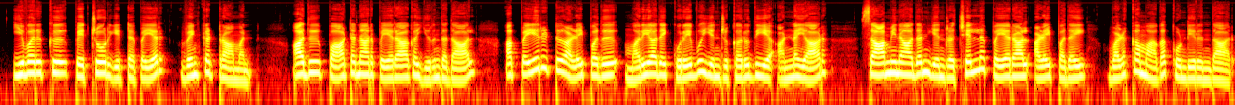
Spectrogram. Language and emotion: Tamil, neutral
